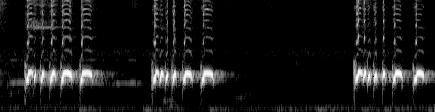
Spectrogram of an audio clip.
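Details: Kept zebra dove of the local Pajajaran type, Kuningan, West Java, singing from its cage raised on a hoist pole: three bursts of quick, bubbling coos with a sustained ending note, repeated roughly every one and a half seconds.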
